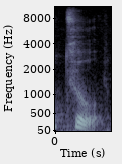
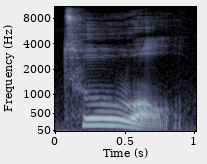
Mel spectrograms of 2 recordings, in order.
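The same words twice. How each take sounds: First: TOOL as "too"; wrong tool without L. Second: TOOL as "too-ul"; final L sounded. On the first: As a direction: drop the L from "tool". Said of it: "E não tool". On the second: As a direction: stretch "tool" onto its dark L. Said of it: "pronunciar esse L no final". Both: Shown as a demonstration.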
